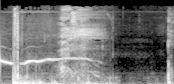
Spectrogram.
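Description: A steady, sustained whistle holds one mid-high pitch for over a second, dipping slightly, over low rumbling noise and a sharp hiss, then fades into near silence before a short burst at the end.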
